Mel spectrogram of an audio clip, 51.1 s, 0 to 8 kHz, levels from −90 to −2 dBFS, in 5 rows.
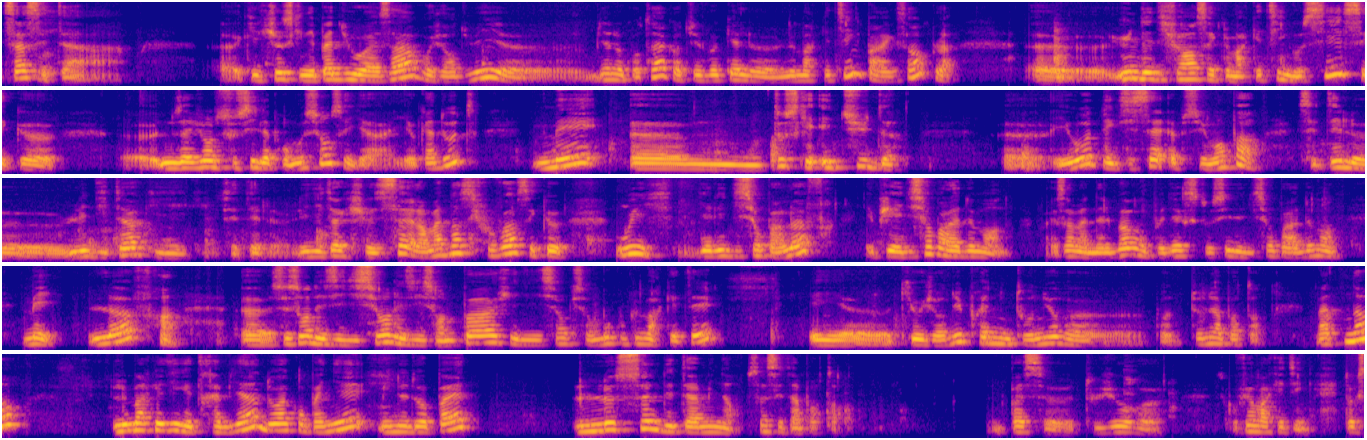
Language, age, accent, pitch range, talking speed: French, 40-59, French, 150-255 Hz, 195 wpm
